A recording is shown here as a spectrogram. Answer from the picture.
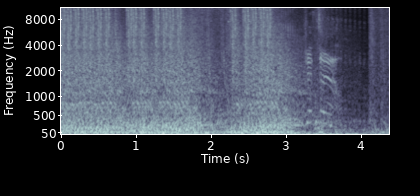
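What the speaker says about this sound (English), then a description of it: "Man, I really love this assault rifle." Rapid, sustained assault rifle fire in the video game Mass Effect, a loud continuous burst of shots that tapers off near the end.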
